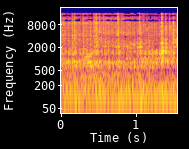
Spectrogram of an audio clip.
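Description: A tractor engine runs at a steady, close, low throbbing drone, with a voice faintly present in the background.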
